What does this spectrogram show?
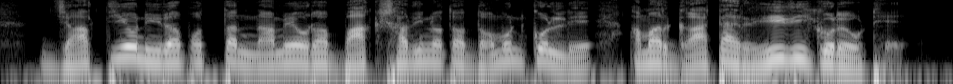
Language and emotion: Bengali, angry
